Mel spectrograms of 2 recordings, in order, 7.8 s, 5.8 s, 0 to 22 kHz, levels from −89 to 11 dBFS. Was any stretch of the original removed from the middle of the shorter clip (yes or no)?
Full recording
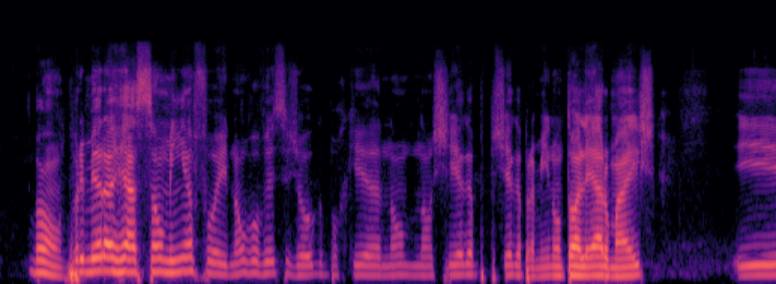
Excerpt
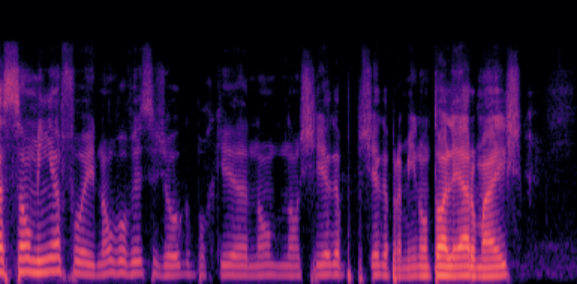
no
